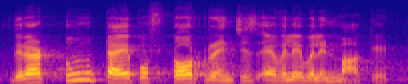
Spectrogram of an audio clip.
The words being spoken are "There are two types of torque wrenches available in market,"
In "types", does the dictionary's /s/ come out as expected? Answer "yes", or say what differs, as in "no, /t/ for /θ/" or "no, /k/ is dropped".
no, /s/ is dropped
